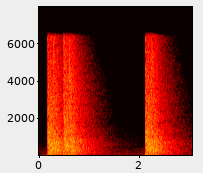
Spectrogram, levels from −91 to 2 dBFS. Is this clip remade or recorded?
recorded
